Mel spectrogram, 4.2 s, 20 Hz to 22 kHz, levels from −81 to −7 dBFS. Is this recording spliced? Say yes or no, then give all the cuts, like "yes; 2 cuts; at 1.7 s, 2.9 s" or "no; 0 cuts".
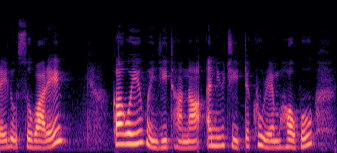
no; 0 cuts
